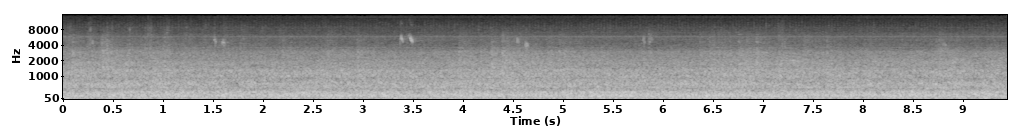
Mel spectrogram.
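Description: Steady, even rumble and hiss of an ÖBB Railjet train at a station, with a few faint short high chirps scattered through.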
